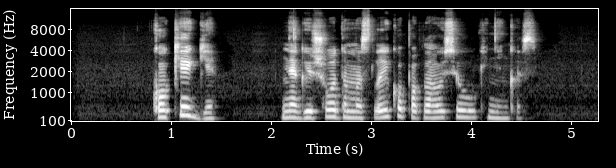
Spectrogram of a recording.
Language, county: Lithuanian, Vilnius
